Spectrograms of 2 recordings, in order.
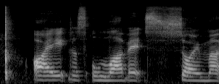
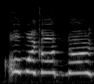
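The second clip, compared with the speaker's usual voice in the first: alarmed; 5 dB louder than usual. Retold or imitated. Reliving Zac running into fire.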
